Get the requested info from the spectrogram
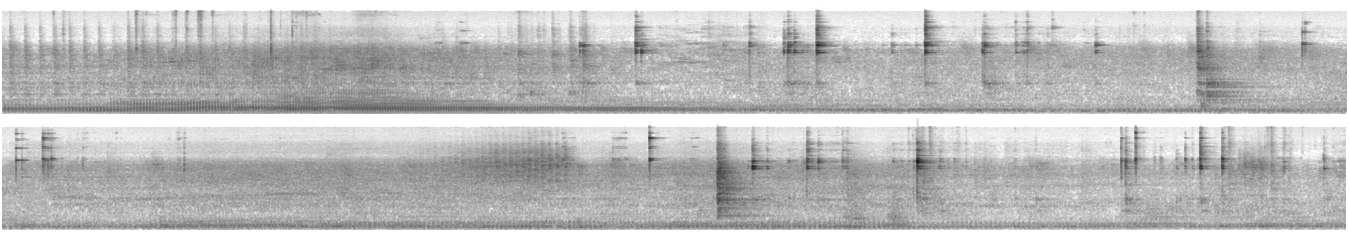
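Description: Sharp metal clinks and taps of small motorcycle engine parts, a threaded cap and washers, being handled and fitted against a finned cylinder head, over a steady low drone.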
